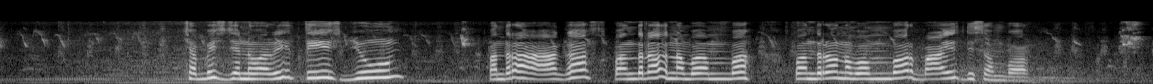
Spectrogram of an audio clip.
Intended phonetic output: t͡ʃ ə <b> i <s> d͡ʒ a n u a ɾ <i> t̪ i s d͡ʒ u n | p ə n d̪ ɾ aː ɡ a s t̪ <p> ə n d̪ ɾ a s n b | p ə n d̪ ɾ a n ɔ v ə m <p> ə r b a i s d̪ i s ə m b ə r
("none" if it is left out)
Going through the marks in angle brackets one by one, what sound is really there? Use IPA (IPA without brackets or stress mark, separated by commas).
b, s, i, p, b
